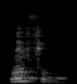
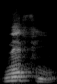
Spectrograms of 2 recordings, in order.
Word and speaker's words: nephew: You can also pronounce as a nephew. So it has two pronunciations. Okay, so nephew or nephew.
